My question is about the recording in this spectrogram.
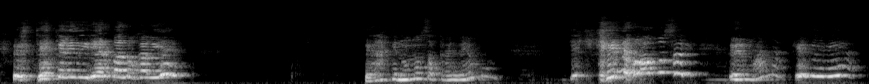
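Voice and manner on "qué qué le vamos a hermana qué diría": much higher, laughing ask; laughing question. Real, not acted. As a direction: ask them while laughing.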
